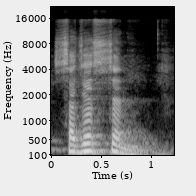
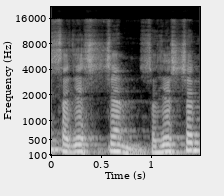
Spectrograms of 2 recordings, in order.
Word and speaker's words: suggestion: इसी तरह से सजेशन SUGGESTION, यहाँ पर टी को हम चा पढ़ेंगे क्योंकि यहाँ पर ION आया है और टी से पहले एस है, इसे बोलेंगे सजेशन मीन्स होता है सुझाव या सलाह।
